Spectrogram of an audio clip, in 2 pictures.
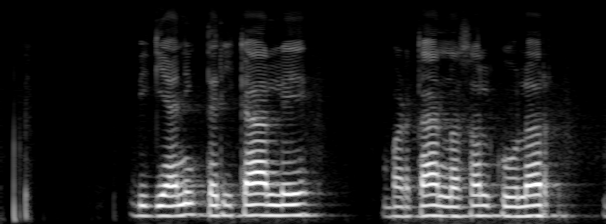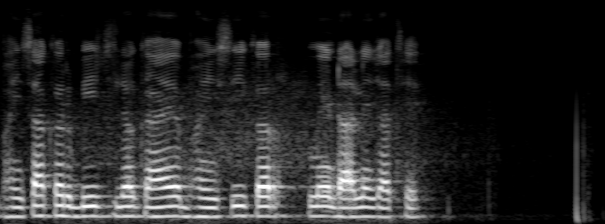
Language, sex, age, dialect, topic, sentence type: Chhattisgarhi, male, 18-24, Northern/Bhandar, agriculture, statement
